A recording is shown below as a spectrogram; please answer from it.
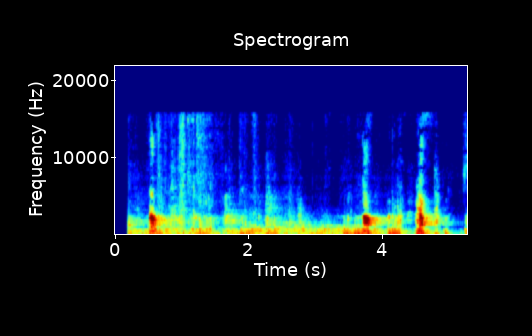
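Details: Rambunctious 7-week-old French Bulldog puppies at play let out short, high yips and squeaky barks at irregular moments, with low grumbling growls and scuffling in the gaps.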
